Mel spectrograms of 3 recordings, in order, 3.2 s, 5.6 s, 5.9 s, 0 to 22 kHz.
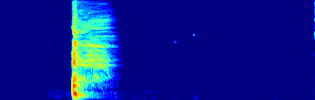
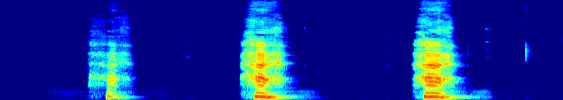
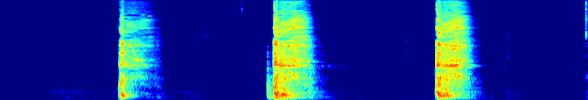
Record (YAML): cough_length: 3.2 s
cough_amplitude: 26261
cough_signal_mean_std_ratio: 0.15
exhalation_length: 5.6 s
exhalation_amplitude: 25018
exhalation_signal_mean_std_ratio: 0.26
three_cough_length: 5.9 s
three_cough_amplitude: 29982
three_cough_signal_mean_std_ratio: 0.27
survey_phase: alpha (2021-03-01 to 2021-08-12)
age: 65+
gender: Male
wearing_mask: 'No'
symptom_none: true
smoker_status: Never smoked
respiratory_condition_asthma: true
respiratory_condition_other: false
recruitment_source: REACT
submission_delay: 1 day
covid_test_result: Negative
covid_test_method: RT-qPCR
